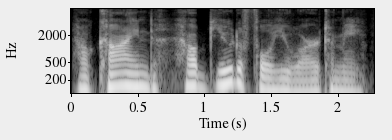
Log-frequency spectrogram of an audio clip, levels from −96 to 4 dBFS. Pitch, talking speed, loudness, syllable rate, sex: 120 Hz, 210 wpm, -16 LUFS, 5.0 syllables/s, male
